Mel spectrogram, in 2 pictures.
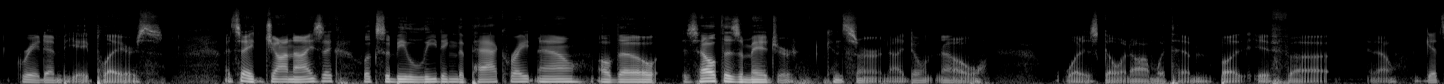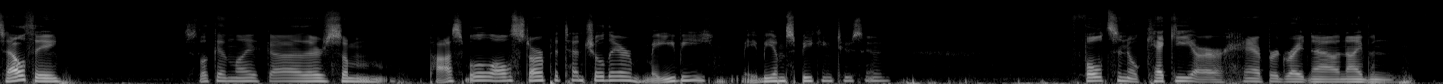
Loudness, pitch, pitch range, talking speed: -29 LUFS, 125 Hz, 110-150 Hz, 135 wpm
